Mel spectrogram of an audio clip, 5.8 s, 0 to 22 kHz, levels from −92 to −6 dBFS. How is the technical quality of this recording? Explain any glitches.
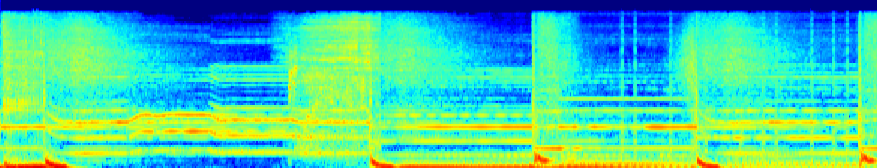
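One clear fault: GSM signalling bursts from about 4.14 s to 5.66 s. A nearby 2G phone was transmitting short groups of radio bursts, the kind sent before a call or a text arrives. The audio circuitry rectified that RF, turning the 217 Hz burst envelope into audible interference. It comes through as a galloping dit-dit-dit of short 217 Hz buzzes, roughly 15 dB below the main sound.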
